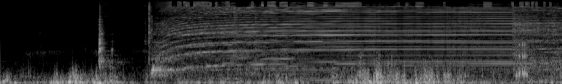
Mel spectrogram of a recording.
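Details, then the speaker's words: 1965 Ford C850 truck dump-bed hydraulic pump, electric, installed new under a year ago, mounted under the chassis with heavy-duty wiring; key on, motor whirs up to a steady even high hum, pump out of fluid so bed won't lift; normal pump running. "I'll turn the key on here and you hear the pump run. Pump is brand new. I just installed this not even a year ago."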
